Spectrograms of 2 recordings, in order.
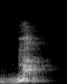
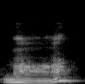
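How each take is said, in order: First: The pitch falls through the syllable. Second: The pitch dips down and then rises. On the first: It means to blame or insult. "le ton qui descend" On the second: It means horse. "le ton descendant remontant"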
